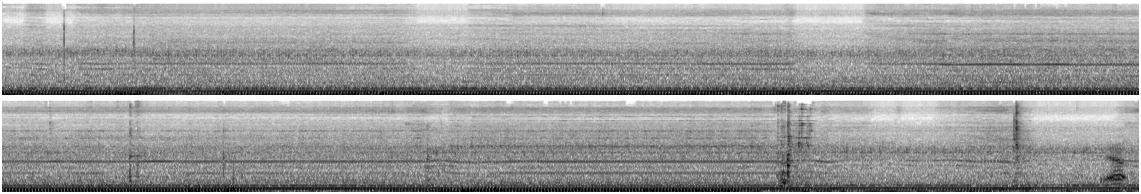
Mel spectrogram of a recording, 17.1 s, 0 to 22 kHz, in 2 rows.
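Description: A Kymron XH20D mini-excavator's engine runs at around 1,700 RPM, a constant loud droning hum holding steady throughout with occasional faint knocks.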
